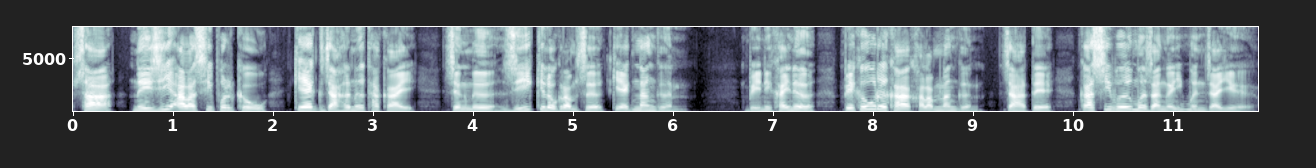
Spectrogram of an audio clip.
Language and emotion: Bodo, happy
